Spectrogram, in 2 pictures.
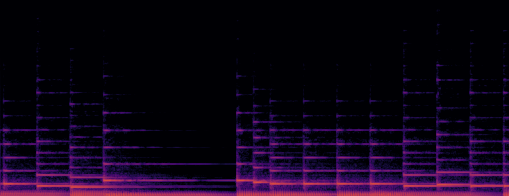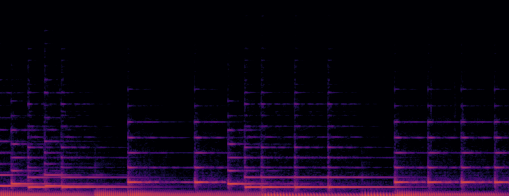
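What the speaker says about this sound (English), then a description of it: "this is an original piece generated by the algorithm" An algorithmically generated music piece plays alone as a tonal, piano-like melody of distinct plucked notes over sustained low chords, moderately quiet and steady throughout.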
